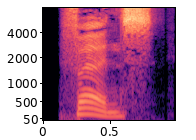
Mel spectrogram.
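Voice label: "ferns", English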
